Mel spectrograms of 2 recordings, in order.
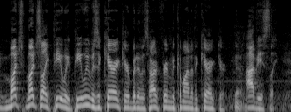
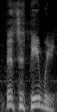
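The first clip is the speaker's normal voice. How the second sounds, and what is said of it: Imitates a comic character's voice. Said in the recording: “your impression”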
